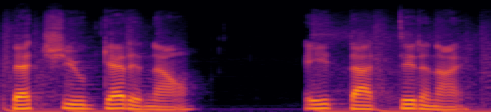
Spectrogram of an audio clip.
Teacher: She puts the most emphasis on the words get and didn't. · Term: intonation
